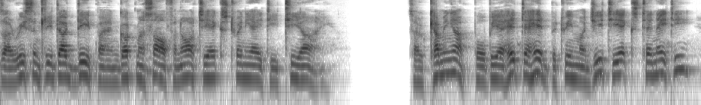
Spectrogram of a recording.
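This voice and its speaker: Husky-voiced man narrating a tutorial. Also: medium pitch, warm tone. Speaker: flight simulation tutorial host. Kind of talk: instructional voice-over narration.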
